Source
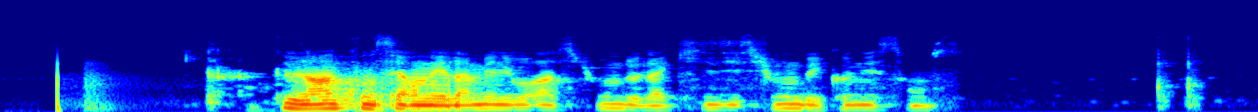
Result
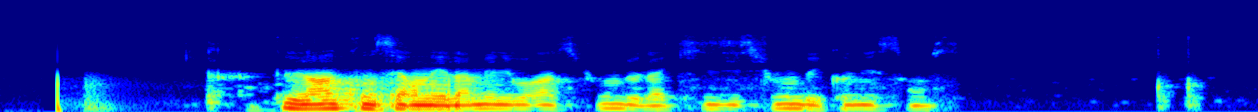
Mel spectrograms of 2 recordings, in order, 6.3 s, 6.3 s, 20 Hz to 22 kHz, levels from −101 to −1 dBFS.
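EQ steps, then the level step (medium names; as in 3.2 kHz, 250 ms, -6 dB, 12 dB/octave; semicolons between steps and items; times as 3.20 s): Butterworth band-stop 2.3 kHz, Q 0.65; bass shelf 140 Hz +7.5 dB; 0.0 dB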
